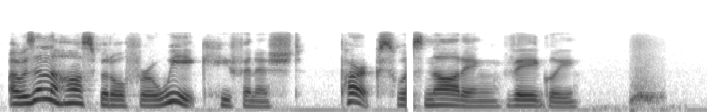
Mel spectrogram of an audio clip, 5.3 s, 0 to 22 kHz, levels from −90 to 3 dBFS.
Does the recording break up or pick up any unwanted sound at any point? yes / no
yes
